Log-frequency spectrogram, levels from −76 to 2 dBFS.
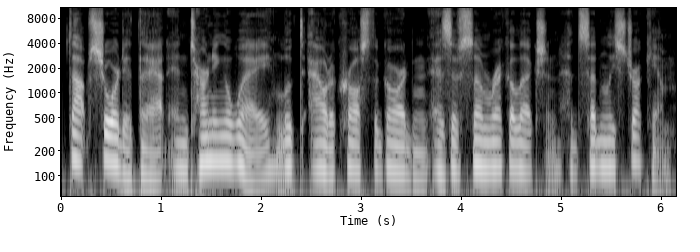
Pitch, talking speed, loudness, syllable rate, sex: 115 Hz, 205 wpm, -19 LUFS, 5.6 syllables/s, male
